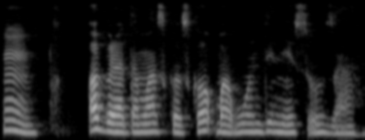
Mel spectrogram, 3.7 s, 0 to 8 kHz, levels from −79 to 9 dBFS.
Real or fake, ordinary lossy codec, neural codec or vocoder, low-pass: real; none; none; 7.2 kHz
